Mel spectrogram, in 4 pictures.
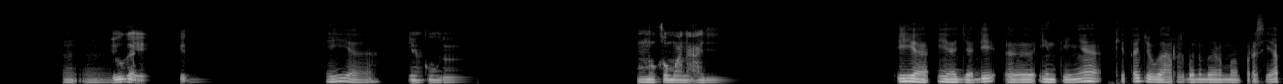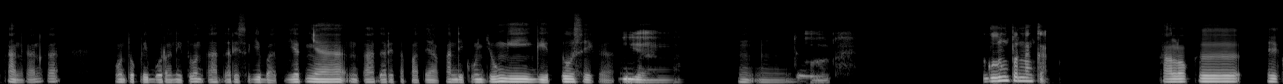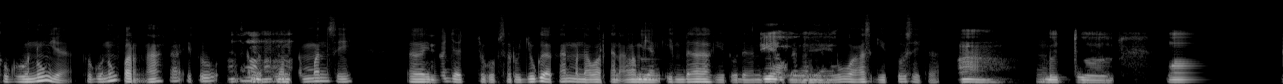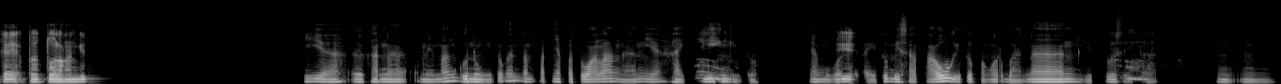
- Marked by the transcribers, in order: distorted speech
- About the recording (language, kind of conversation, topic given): Indonesian, unstructured, Apa tempat liburan favoritmu, dan mengapa?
